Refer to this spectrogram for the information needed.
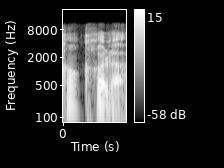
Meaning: cockroach
- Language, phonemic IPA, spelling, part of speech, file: French, /kɑ̃.kʁə.la/, cancrelat, noun, Fr-cancrelat.oga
